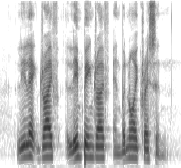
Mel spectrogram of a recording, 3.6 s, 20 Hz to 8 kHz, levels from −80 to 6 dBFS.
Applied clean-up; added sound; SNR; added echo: none; none; none; none.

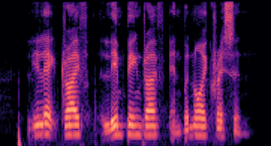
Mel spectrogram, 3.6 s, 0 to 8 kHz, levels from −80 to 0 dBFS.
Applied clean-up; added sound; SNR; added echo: neural mask model DeepFilterNet 3.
